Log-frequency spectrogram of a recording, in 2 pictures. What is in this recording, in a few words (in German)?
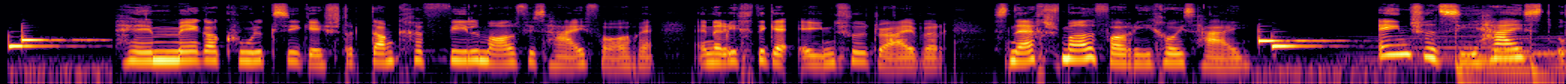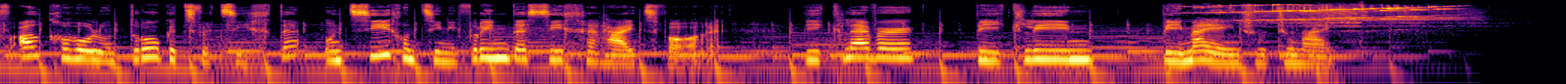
Jingles nacher weiblich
